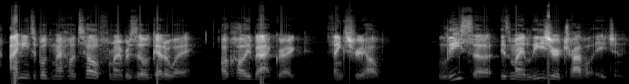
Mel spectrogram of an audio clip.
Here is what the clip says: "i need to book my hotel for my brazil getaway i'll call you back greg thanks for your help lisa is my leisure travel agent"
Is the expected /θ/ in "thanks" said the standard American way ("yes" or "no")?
yes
